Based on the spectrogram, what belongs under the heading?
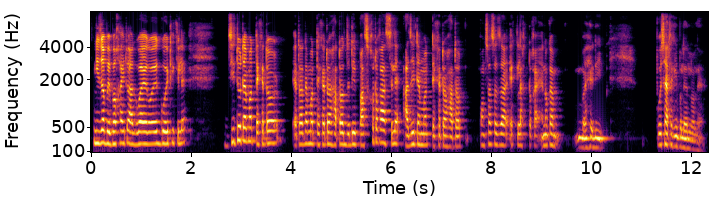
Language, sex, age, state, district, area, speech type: Assamese, female, 30-45, Assam, Dibrugarh, urban, spontaneous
